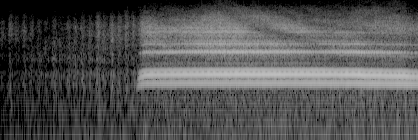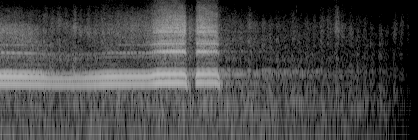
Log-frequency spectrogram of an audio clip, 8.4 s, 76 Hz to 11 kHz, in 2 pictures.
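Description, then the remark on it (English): The A4 Pacific steam locomotive Sir Nigel Gresley, about half a mile away, approaches Moorgates near Gothland on the North Yorks Moors Railway on a breezy day. It sounds a long, chime-like whistle for about five seconds, ending in two quick blasts, over the low rumble of the approaching train. “That's the A4 Pacific locomotive, Sir Nigel Gresley, in full cry, about half a mile away approaching Moorgates, near Gothland.”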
